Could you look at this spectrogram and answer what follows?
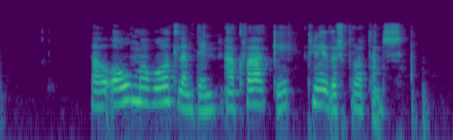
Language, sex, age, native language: Icelandic, female, 50-59, Icelandic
